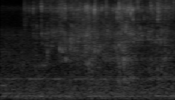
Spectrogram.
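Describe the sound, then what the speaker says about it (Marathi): Hot water is poured into soaked basmati rice, a steady splashing, gurgling stream close by that runs for a couple of seconds at a low level, with no voices. "आता मी इथे तांदळामध्ये हे गरम पाणी घालणार आहे."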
